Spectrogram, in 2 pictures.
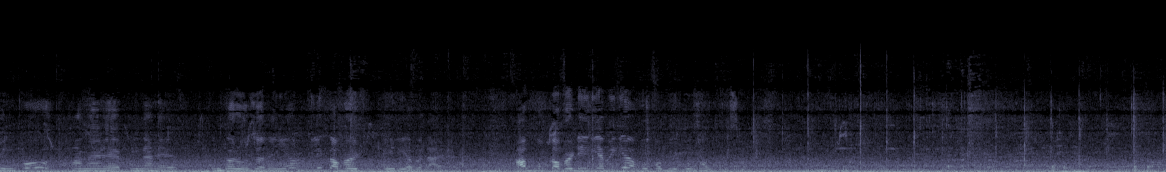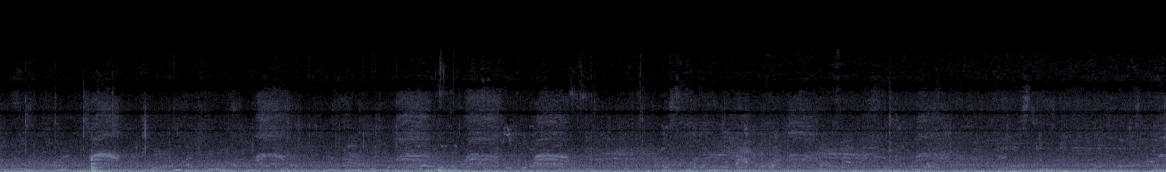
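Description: Men and women chatter and call out nearby in an open outdoor space.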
